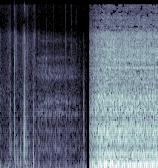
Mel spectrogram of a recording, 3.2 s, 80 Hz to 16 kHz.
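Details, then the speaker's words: Renault Kangoo 1.5 dCi diesel, rebuilt engine idling rough; cylinder-one injector (used, salvage-bought) connector unplugged: uneven, lumpy beat with one cylinder dropping out, unchanged when unplugged, so that injector is dead and gets a bench-tested replacement. "Собрали двигатель, троит. И сейчас снимаем фишку с форсунки первого цилиндра."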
